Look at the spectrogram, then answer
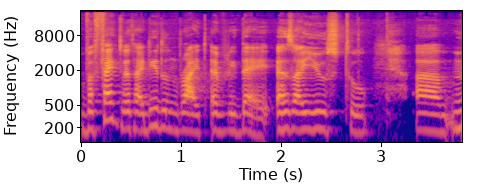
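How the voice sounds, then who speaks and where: A woman's medium-pitched voice with a Romanian accent, at a moderate pace. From Moldova. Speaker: novelist, former journalist. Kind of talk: interview.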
